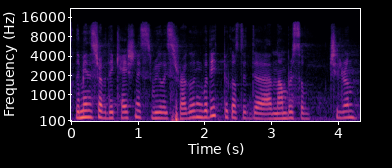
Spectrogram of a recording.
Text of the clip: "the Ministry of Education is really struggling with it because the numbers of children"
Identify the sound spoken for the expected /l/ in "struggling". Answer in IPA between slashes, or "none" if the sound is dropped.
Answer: /l/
